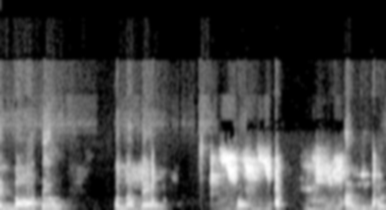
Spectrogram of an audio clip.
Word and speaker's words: Nobel: não tem acento bom então eu digo Nobel o prêmio por isso que foi criado o Prémio Nobel da Paz e se alguém que disser que o nome é Nobel ou não vou discutir porque eu não sei como é na língua original mas aqui no Brasil na língua portuguesa é o digo Nobel por causa do ele porque não tem acento no dó Tá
